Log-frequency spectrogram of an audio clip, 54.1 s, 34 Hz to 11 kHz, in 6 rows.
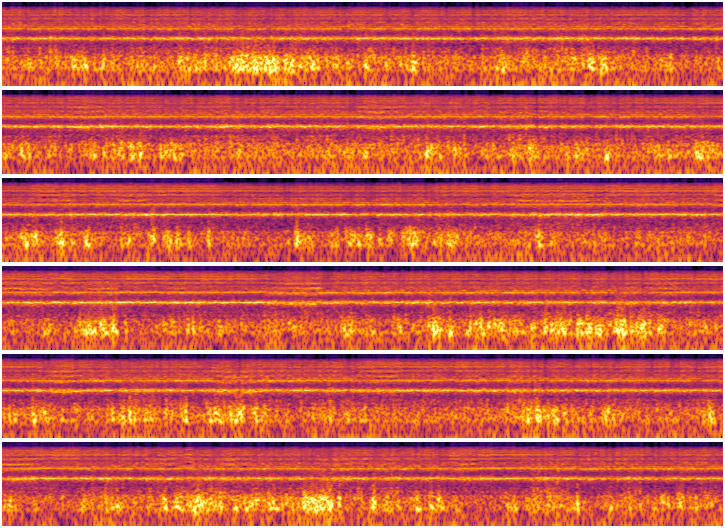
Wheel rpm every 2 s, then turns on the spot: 230, 230, 230, 230, 230, 230, 230, 230, 230, 230, 230, 230, 220, 220, 230, 230, 230, 230, 230, 230, 230, 240, 230, 230, 230, 230, 230.
none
